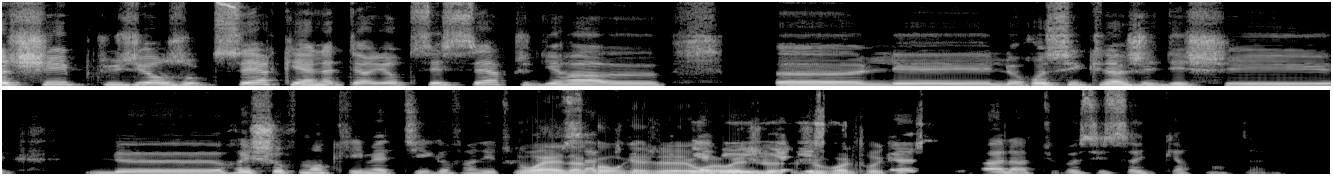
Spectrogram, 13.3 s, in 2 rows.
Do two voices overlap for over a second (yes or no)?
yes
